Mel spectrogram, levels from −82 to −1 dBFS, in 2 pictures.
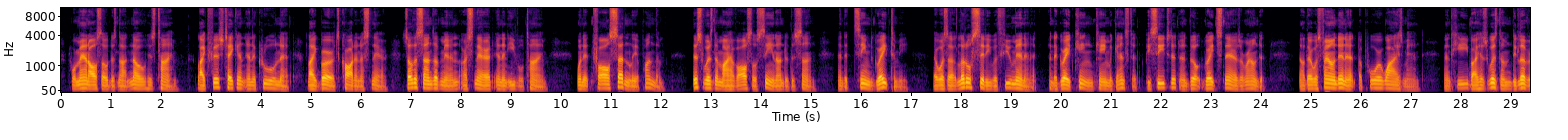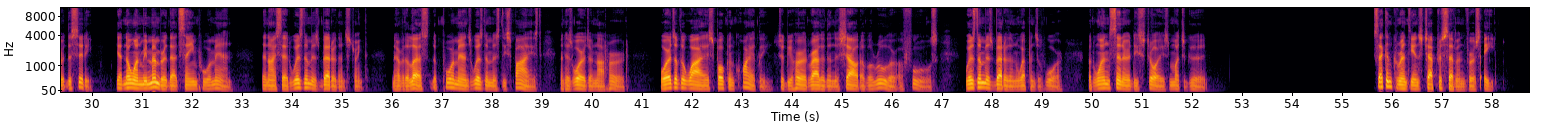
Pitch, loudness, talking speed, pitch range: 100 Hz, -19 LUFS, 165 wpm, 85-115 Hz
